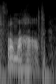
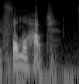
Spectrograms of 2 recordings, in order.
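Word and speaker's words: Fomalhaut: phone call and and many people spell it you know fo mah alts you think it's formal halt but it's actually formal out mm-hmm you know so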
